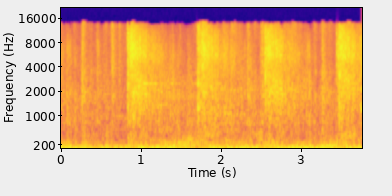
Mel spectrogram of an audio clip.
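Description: A tank cannon fires in Normandy fighting, with a loud, dense boom and rumble that fills the whole clip, cut by repeated blasts and no clear pauses.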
